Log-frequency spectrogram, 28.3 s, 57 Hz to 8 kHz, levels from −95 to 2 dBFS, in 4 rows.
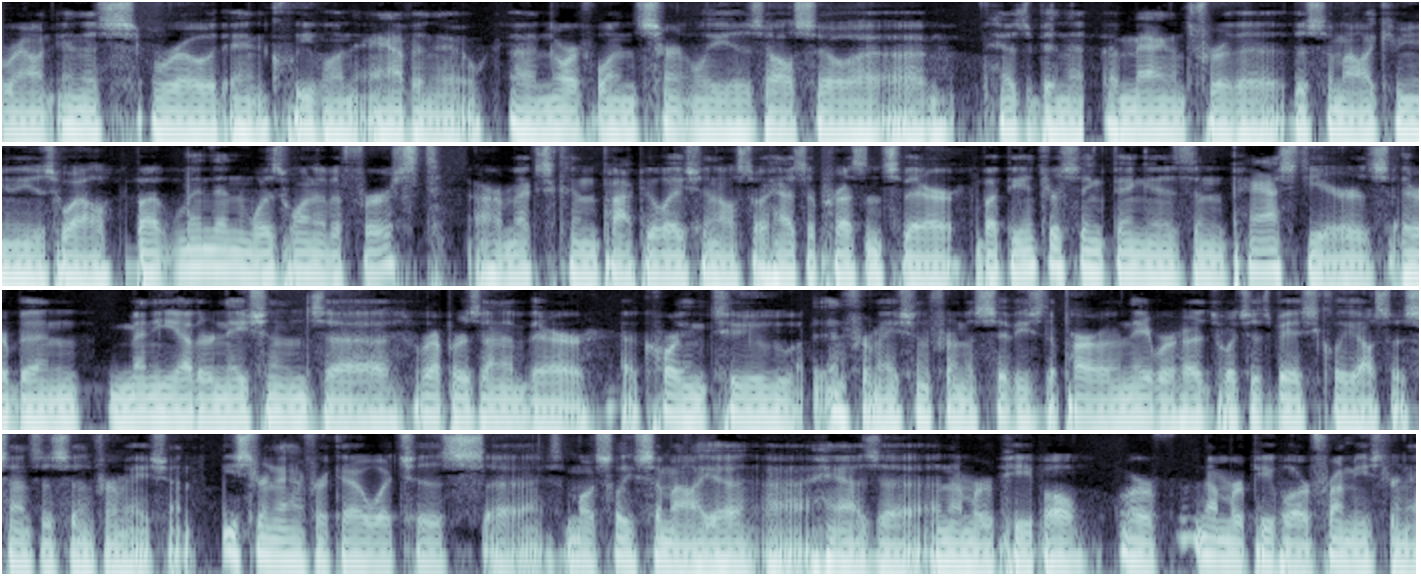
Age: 40-59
